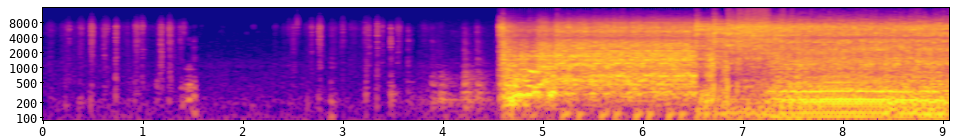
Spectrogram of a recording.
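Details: Murray riding mower small engine starts at once on gas dripped into the old dirty carburetor after seat safety switch removed; catches quickly and settles into a steady, even run with no misses or knocks. Normal start and run.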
